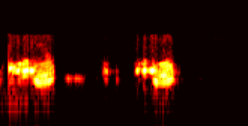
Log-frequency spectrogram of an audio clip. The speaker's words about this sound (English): There's an echo. Do you mind maybe switching off your cell phone? Okay. And other devices around you?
